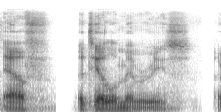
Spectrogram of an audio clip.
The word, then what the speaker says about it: ef: It's called EF, or it's just pronounced F.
